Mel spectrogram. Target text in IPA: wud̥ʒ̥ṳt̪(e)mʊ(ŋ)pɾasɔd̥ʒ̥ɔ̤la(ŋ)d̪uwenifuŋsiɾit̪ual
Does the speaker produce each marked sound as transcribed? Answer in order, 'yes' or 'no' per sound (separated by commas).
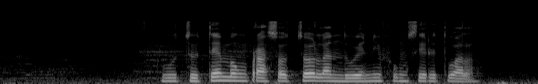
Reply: yes, yes, no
